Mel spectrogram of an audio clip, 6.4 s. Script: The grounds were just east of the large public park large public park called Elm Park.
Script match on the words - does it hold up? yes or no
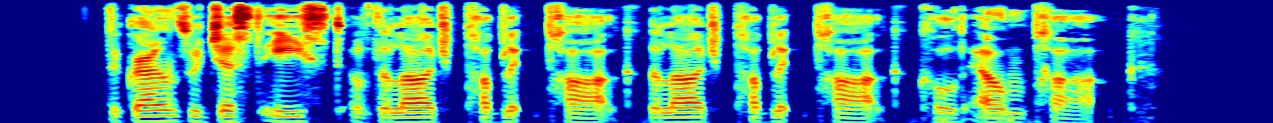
yes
